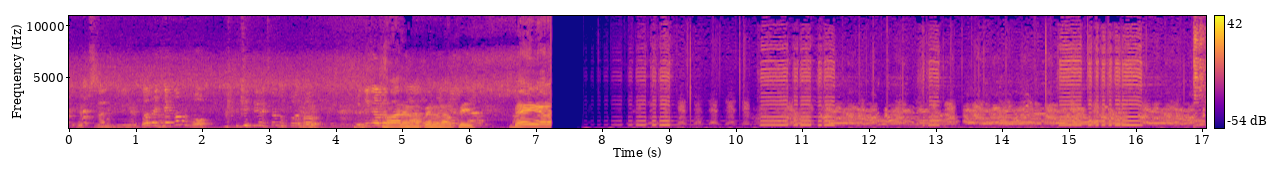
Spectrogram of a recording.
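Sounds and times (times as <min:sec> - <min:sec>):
dogs barking and baying: 0:08.5 - 0:17.0.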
